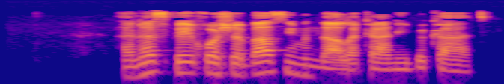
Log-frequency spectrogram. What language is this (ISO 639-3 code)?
ckb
